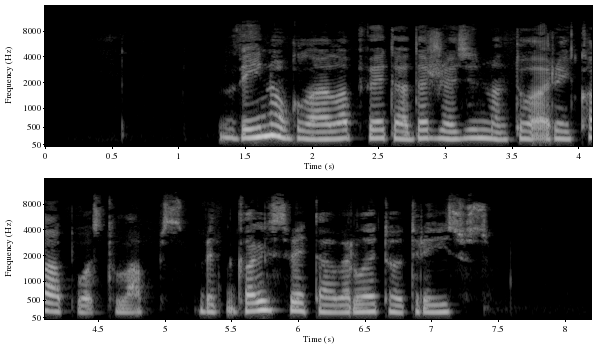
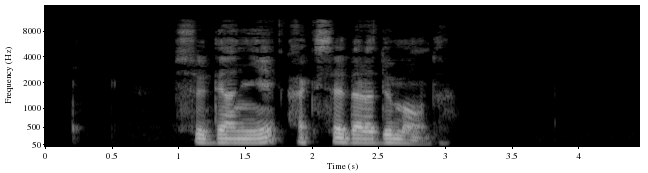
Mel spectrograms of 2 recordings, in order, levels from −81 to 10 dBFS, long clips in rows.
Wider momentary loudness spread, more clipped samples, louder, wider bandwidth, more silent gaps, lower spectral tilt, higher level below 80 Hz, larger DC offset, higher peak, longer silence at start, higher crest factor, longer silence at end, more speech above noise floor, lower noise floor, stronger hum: about the same, 12 LU vs 10 LU; neither; about the same, -22 LUFS vs -23 LUFS; second, 10 kHz vs 11.5 kHz; neither; about the same, -5 dB/octave vs -5.5 dB/octave; second, -72 dBFS vs -52 dBFS; neither; about the same, -4 dBFS vs -6 dBFS; first, 1.3 s vs 1 s; about the same, 18 dB vs 20 dB; second, 0.8 s vs 1.6 s; about the same, 53 dB vs 54 dB; about the same, -75 dBFS vs -77 dBFS; neither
